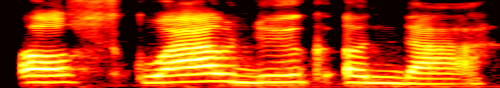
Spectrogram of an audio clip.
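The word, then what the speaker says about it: Os gwelwch yn dda: Os gwelwch unda.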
